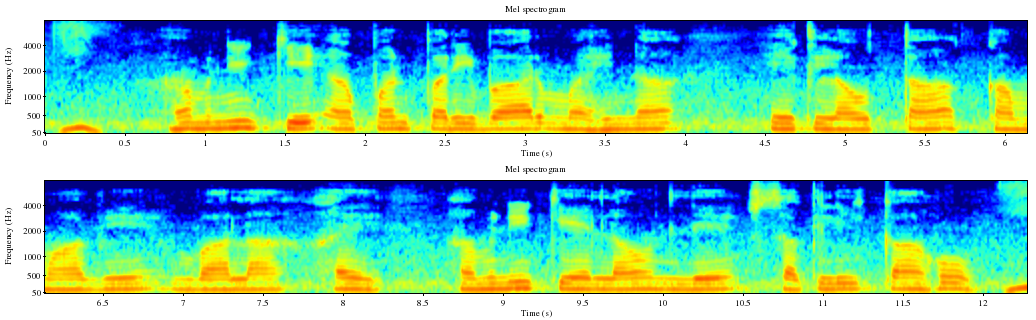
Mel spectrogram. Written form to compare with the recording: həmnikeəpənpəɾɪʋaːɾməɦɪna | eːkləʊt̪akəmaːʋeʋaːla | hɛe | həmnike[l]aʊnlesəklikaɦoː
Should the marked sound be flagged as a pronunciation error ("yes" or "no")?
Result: no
